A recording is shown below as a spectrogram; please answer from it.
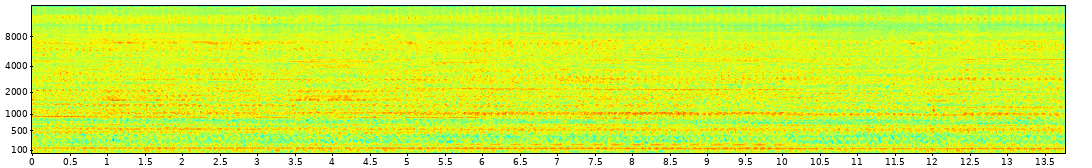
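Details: Toyota Camry 3.0 L V6 (2002–06) idling during a PCV valve vacuum check, with the valve clicking audibly: a steady, even idle with a busy hiss over a low hum and no knocks or misses. Normal idle.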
